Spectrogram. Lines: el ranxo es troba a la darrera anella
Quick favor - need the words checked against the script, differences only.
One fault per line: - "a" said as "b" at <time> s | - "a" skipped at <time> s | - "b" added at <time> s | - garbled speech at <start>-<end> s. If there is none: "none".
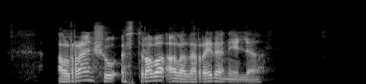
none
